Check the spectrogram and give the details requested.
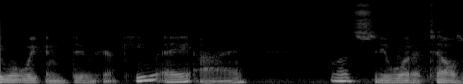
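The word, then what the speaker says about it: Q.AI: Q AI. Let's see what it tells us. Let's see what those 15 words are, shall we? Q A. And it's it's spelled Q period AI.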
